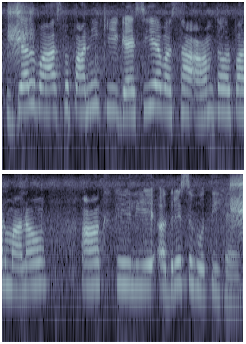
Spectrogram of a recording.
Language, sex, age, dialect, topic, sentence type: Hindi, female, 25-30, Awadhi Bundeli, agriculture, statement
